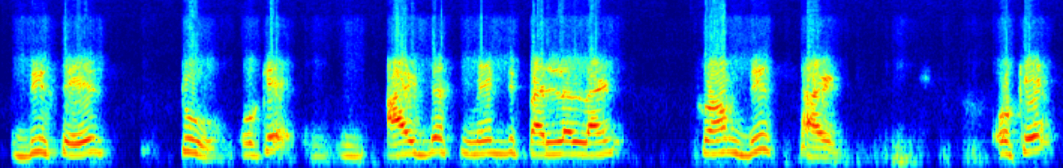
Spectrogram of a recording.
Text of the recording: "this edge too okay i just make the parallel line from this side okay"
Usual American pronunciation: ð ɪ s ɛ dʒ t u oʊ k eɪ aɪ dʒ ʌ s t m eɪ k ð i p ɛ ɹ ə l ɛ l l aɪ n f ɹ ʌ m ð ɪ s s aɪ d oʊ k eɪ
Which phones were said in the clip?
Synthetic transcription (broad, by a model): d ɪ s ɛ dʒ t u oʊ k eɪ aɪ dʒ ʌ s t m eɪ k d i p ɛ l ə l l l aɪ n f ɹ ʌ m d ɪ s s aɪ d oʊ k eɪ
